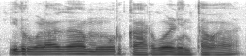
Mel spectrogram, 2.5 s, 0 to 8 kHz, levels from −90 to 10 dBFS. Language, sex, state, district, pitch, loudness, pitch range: Kannada, male, Karnataka, Bidar, 115 Hz, -14 LUFS, 105-125 Hz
